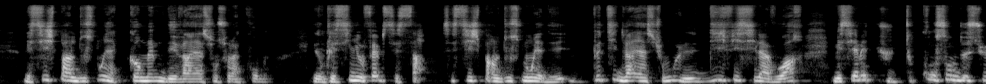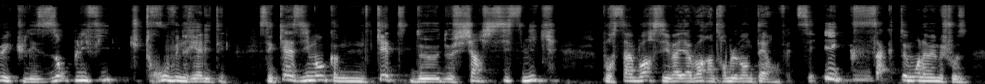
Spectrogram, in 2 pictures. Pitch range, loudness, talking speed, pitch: 140-185 Hz, -16 LUFS, 240 wpm, 160 Hz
